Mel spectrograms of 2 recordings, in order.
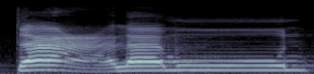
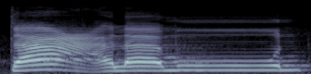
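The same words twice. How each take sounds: Both takes have the same delivery.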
